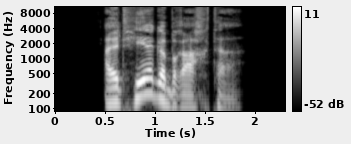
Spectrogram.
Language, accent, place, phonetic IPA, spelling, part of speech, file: German, Germany, Berlin, [altˈheːɐ̯ɡəˌbʁaxtɐ], althergebrachter, adjective, De-althergebrachter.ogg
- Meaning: inflection of althergebracht: 1. strong/mixed nominative masculine singular 2. strong genitive/dative feminine singular 3. strong genitive plural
